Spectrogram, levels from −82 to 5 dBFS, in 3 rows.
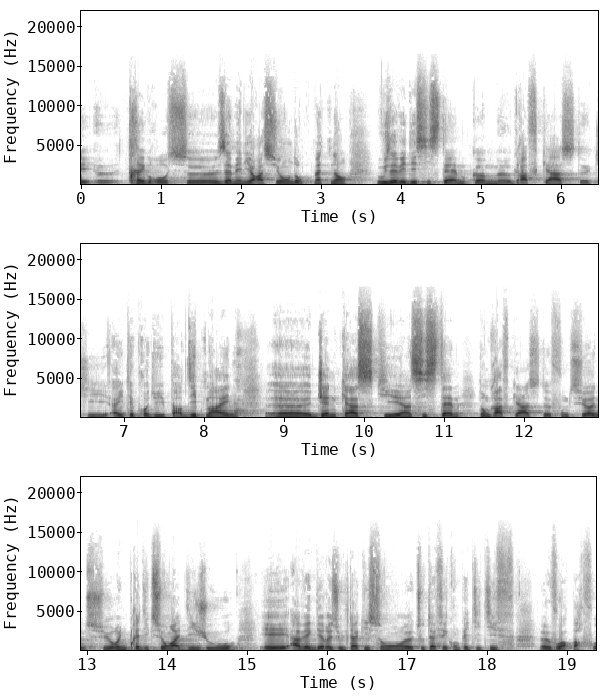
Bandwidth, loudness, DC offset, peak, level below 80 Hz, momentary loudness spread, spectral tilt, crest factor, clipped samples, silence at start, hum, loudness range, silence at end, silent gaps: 15 kHz; -19 LUFS; under 0.1%; 0 dBFS; -56 dBFS; 10 LU; -5 dB/octave; 18 dB; under 0.1%; 0 s; none; 4 LU; 0 s; none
